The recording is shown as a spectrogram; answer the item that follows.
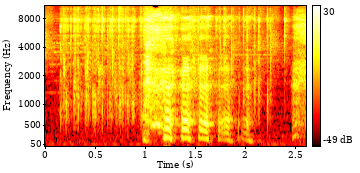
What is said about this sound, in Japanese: いやありがとうございますありがとうございますいやもう本当にあのー、あれだマイク越しから拍手がいっぱい聞こえる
